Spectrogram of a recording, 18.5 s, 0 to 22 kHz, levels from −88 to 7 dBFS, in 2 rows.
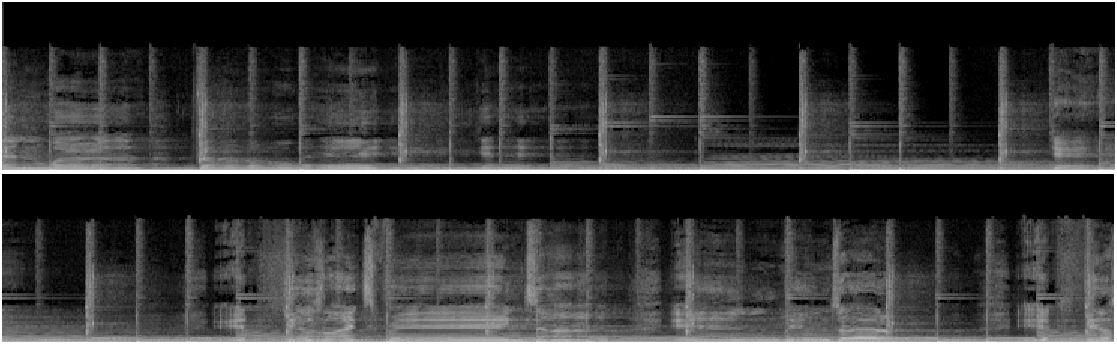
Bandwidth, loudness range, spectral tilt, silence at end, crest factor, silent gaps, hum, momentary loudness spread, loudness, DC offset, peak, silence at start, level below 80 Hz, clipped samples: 16.5 kHz; 4 LU; -5 dB/octave; 0 s; 18 dB; none; none; 7 LU; -25 LUFS; under 0.1%; -6 dBFS; 0 s; -26 dBFS; under 0.1%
